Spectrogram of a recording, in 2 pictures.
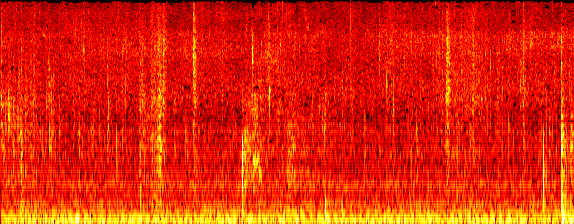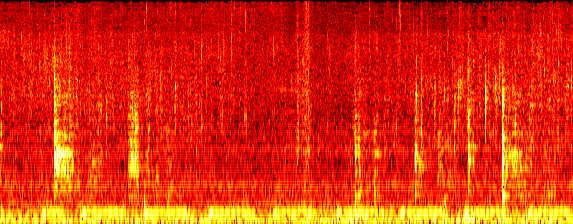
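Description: Salmon croquettes frying in shallow hot oil in a pan, sizzling steadily, with scattered light clicks and scrapes of a metal slotted spatula as the patties are lifted out.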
